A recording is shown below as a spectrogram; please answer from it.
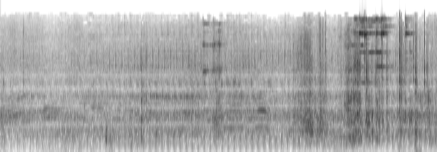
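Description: A small petrol engine running, its firing a rapid, steady buzz, with a clatter of knocks near the end.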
